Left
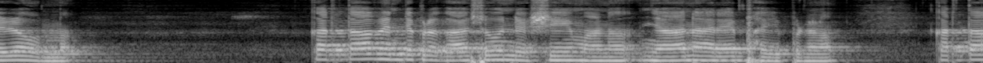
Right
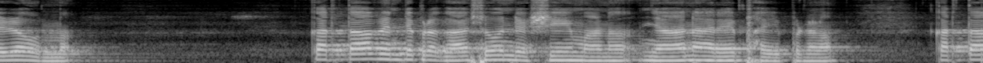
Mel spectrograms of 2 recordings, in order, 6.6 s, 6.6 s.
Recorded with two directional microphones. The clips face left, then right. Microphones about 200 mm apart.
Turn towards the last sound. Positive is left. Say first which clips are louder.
# right 3 dB
turn(degrees=-50)  # may be behind; listen again after turning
